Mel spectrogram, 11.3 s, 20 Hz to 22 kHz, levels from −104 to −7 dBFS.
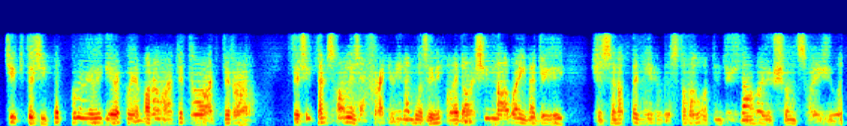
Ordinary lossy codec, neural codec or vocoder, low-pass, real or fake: none; codec, 44.1 kHz, 0.9 kbps, DAC; 7.2 kHz; fake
